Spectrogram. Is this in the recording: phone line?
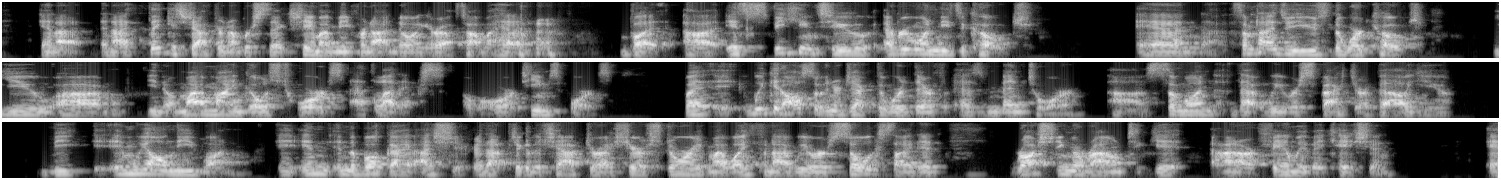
no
